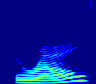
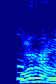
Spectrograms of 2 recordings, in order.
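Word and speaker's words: órale: So, do you know how to say this word? – Oral? – So wrong. – Orale. You're cute, but you're an idiot.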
